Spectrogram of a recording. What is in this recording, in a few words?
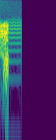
Raleigh Police Northeast District Tac, p25; wake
